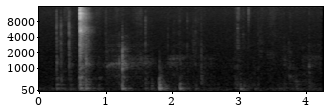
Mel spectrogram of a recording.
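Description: Small, sharp metal clicks and taps as a screwdriver works at the bear-trap safety spring in a break-barrel air rifle's trigger assembly, five or six irregular ones, the sharpest just over half a second in.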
